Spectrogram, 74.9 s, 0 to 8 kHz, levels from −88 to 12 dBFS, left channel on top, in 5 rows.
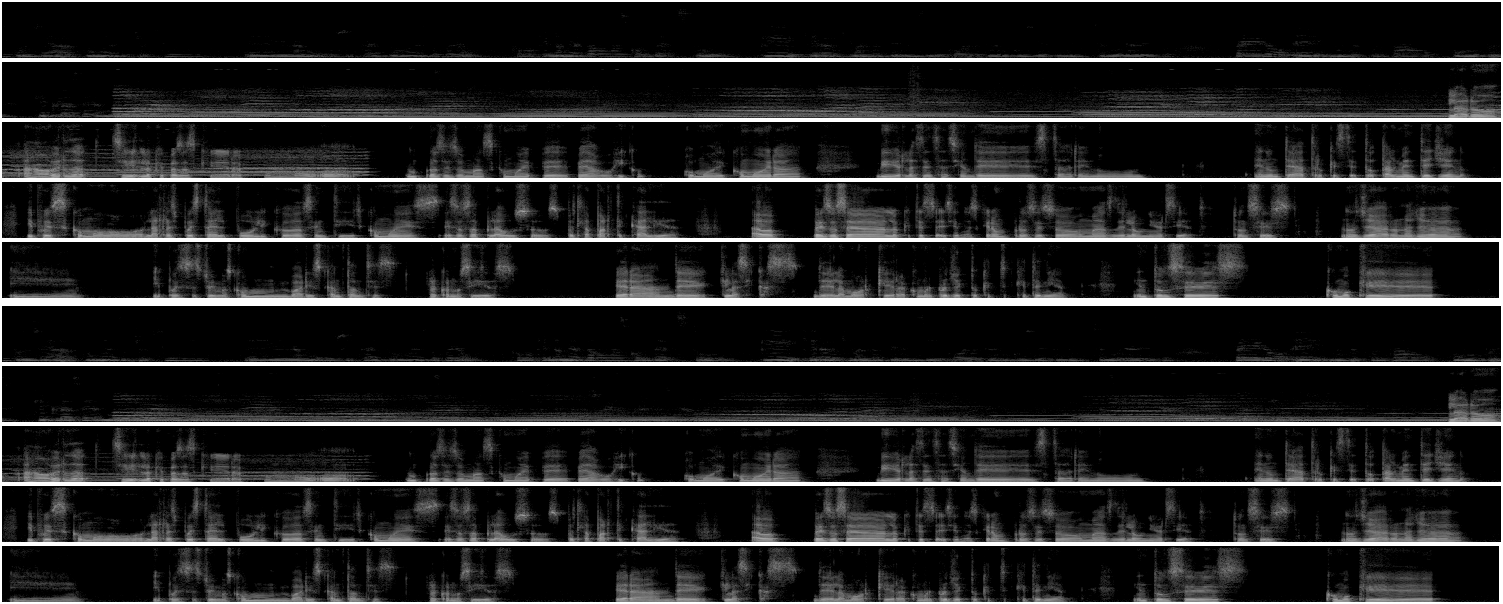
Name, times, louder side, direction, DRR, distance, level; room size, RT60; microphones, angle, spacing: voice 1, 0.0-2.1 2.4-12.1 12.3-25.7 25.9-28.1, right 3 dB, 85° right, 3.0 m, -58 dB
sound 1, 16.1-33.7, left 6 dB, 55° left, 0.6 m, -45 dB
voice 2, 29.5-33.5 34.0-36.2 36.8-38.4 38.7-41.4 42.5-44.6 45.2-52.0 52.5-52.7 53.1-56.9 57.3-57.8 58.4-59.6 60.0-60.8 61.5-63.9 64.2-65.1 66.1-69.9 70.1-70.6 70.9-72.4 73.2-74.3, left 1 dB, 5° left, 0.3 m, -32 dB
7.4 x 5.2 x 3.6 m
head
